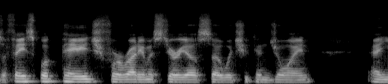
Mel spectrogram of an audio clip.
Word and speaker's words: Misterioso: It's called Radio Misterioso, RadioMisterioso. It's spelled like Spanish, Misterioso.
